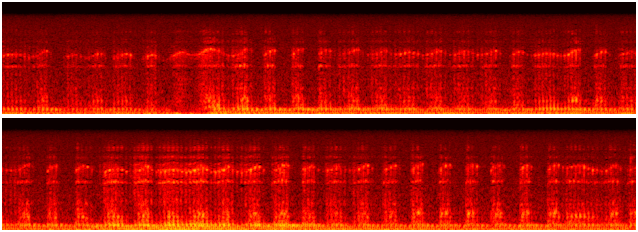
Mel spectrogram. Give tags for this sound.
engine motor rumble

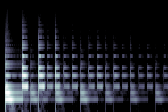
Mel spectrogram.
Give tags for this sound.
application bleep blip bootup click clicks desktop effect event game intro intros sfx sound startup

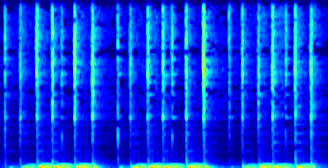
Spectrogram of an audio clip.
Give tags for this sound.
bass ethno percussion rhythm samba udu vase

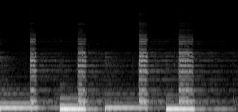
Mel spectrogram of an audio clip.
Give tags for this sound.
guitar electric

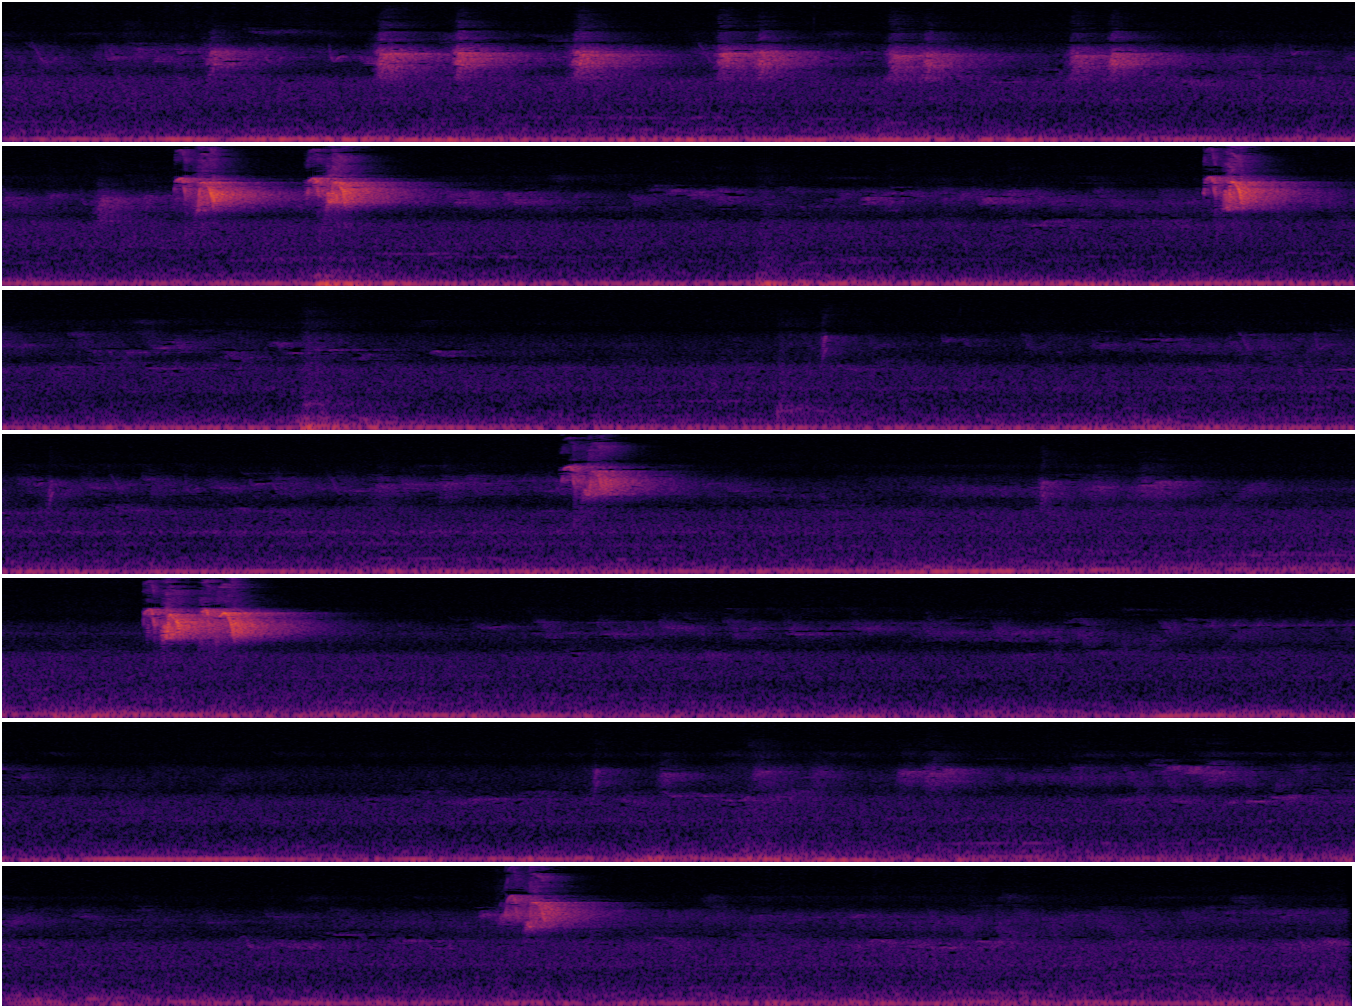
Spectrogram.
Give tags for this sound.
binaural dummyhead field-recording kunstkopf swallows tram

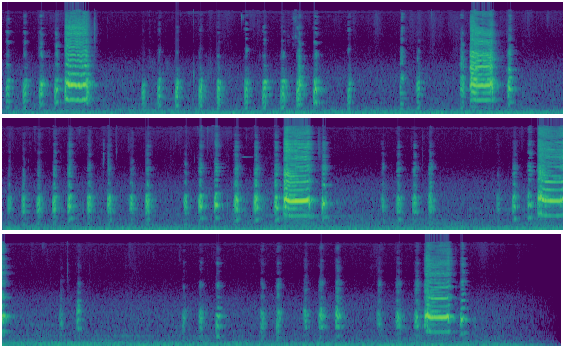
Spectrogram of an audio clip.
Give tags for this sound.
chicken field-recording environmental-sounds-research egg laying

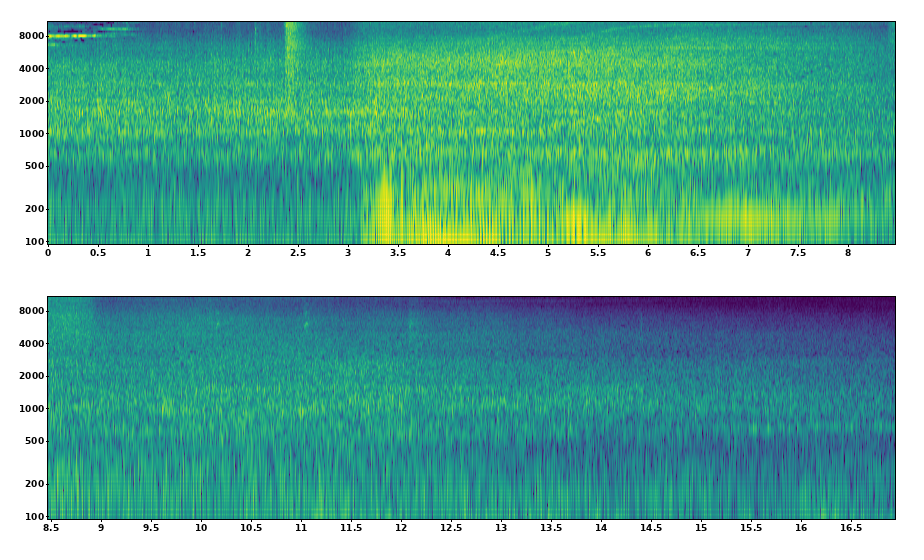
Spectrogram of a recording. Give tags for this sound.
away diesel idle long mack pull rev semi slow trailer transport truck

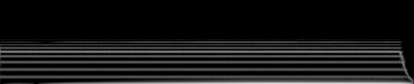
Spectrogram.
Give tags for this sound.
multisample square subtractive synth triangle

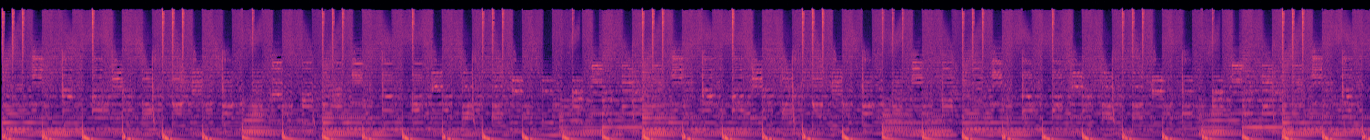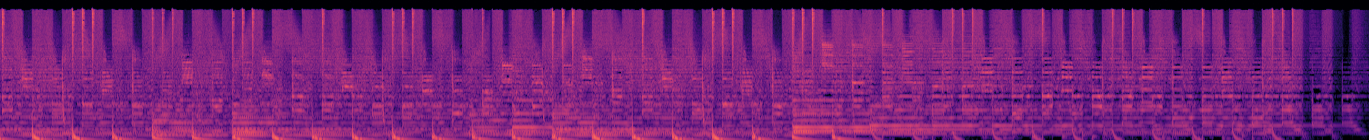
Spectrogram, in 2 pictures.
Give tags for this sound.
Ambiance atmosphere electro music

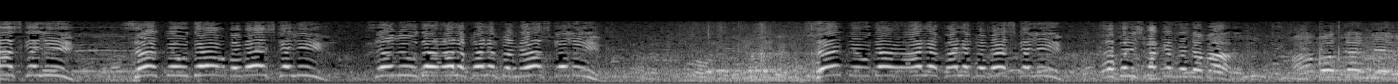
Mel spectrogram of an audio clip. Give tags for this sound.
field-recording israel jerusalem market succos sukkot vendor

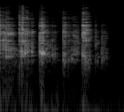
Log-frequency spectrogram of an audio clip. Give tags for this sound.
break ceramic china cup Dish percussion porcelain smash

